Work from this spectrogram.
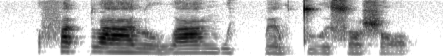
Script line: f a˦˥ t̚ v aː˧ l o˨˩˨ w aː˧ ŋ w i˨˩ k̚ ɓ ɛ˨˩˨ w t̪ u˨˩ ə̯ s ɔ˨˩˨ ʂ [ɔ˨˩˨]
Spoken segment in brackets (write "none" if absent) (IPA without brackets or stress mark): ɔ˨˩˨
